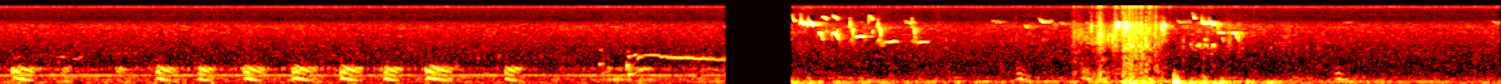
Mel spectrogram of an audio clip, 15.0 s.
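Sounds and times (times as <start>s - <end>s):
small birds chirping: 0.0s - 5.3s, 8.0s - 13.9s.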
